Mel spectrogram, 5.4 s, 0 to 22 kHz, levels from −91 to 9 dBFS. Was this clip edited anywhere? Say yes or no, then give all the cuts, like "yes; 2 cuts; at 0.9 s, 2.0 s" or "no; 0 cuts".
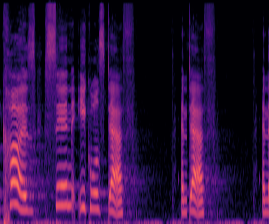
yes; 1 cut; at 3.7 s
